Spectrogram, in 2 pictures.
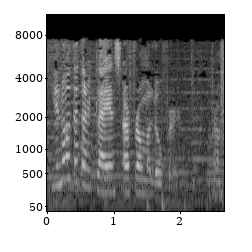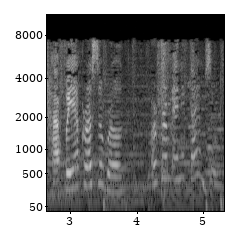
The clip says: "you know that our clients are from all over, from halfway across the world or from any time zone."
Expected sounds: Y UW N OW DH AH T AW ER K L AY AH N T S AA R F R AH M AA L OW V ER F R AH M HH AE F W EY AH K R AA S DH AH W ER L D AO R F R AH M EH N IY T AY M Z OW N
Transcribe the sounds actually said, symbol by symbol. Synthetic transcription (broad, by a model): Y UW N OW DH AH T AW ER K L AY AH N T S AA R F R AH M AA L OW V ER F R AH M HH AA F W EY AH K R AA S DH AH W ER L D AO R F R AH M EH N IY T AY M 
